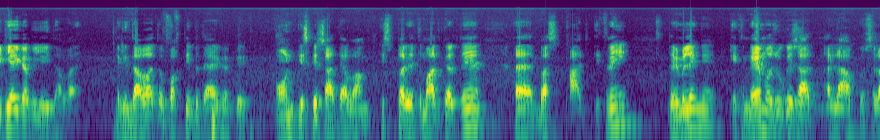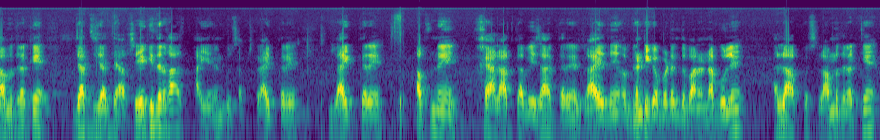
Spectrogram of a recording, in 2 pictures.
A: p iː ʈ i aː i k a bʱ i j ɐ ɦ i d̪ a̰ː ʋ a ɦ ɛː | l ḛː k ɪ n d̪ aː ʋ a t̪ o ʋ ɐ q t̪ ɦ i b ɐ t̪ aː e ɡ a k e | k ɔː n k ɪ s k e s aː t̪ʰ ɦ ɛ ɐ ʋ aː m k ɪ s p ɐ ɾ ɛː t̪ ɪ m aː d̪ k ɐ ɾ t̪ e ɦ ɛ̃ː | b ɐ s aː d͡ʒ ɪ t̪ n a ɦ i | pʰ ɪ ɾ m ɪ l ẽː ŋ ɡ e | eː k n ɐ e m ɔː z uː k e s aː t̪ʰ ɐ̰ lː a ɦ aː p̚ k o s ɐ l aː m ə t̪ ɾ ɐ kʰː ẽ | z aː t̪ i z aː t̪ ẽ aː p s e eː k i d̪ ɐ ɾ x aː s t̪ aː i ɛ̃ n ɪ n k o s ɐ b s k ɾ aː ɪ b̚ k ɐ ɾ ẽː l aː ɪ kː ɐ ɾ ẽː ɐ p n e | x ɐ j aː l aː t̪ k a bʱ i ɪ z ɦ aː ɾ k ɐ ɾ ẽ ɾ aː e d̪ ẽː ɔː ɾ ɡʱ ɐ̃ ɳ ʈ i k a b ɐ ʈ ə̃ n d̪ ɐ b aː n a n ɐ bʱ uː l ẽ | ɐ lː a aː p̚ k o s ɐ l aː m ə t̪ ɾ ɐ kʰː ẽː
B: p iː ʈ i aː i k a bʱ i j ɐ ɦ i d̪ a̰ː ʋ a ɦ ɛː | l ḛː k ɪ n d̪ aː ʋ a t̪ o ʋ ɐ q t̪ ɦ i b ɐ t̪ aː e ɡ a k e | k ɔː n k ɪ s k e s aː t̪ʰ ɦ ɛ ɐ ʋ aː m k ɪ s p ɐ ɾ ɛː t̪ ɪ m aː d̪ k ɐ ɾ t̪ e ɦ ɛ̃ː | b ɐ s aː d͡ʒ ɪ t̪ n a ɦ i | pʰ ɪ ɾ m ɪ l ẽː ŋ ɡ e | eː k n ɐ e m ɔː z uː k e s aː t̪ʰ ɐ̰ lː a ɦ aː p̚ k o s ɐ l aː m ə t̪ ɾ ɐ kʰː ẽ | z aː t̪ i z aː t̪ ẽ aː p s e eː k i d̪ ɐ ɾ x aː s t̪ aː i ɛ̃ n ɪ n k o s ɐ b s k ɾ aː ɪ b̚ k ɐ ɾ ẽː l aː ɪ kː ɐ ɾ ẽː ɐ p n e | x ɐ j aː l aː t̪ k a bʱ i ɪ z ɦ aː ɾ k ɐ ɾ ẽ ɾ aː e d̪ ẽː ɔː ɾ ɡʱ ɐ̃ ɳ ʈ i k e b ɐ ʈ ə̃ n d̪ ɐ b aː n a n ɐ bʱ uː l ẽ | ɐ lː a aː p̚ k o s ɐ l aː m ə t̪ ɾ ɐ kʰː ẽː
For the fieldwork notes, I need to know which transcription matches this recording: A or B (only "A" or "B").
A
